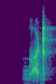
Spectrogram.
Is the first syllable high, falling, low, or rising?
low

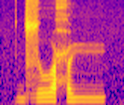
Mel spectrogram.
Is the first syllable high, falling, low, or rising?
high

